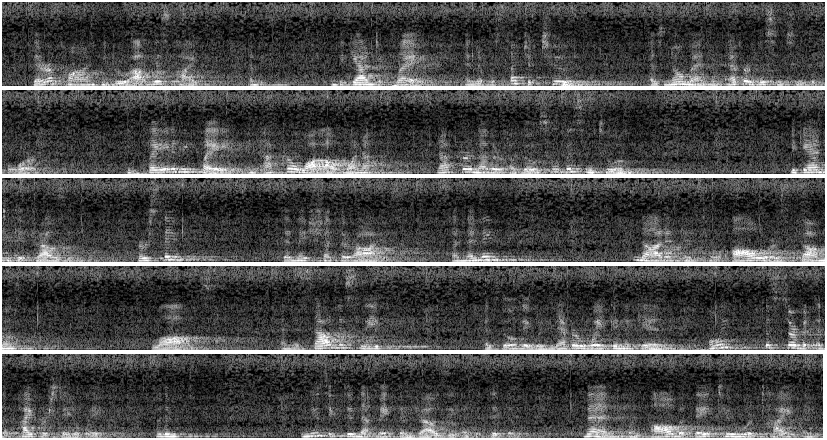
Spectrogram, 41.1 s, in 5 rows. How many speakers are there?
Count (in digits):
1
